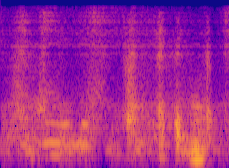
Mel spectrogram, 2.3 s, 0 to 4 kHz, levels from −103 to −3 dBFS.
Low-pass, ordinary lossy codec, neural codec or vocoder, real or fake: 3.6 kHz; none; codec, 44.1 kHz, 0.9 kbps, DAC; fake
